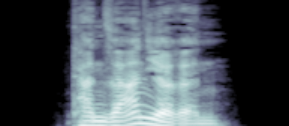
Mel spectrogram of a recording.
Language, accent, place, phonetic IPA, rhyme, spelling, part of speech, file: German, Germany, Berlin, [tanˈzaːni̯əʁɪn], -aːni̯əʁɪn, Tansanierin, noun, De-Tansanierin.ogg
- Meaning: female Tanzanian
